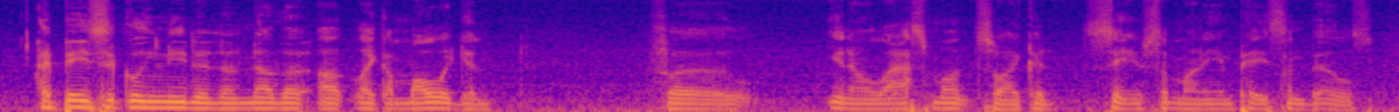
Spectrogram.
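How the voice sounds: Speaking at a fairly quick pace, a man uses a medium pitch with little pitch movement. His tone is dark and mellow, with vocal fry.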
